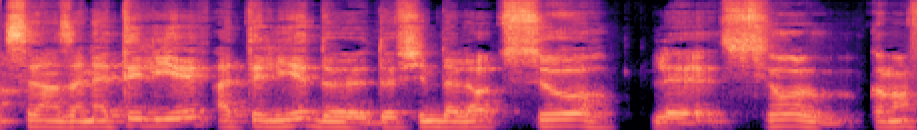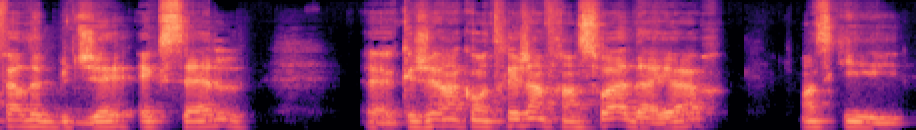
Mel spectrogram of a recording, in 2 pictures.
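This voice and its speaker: A filmmaker speaking on a video call, talking in a hesitant way with many restarts and fillers. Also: male voice, mid-range voice. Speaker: filmmaker guest. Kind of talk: casual panel talk.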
